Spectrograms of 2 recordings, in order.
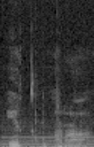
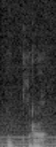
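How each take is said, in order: First: The word begins with an 'i' vowel. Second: The word begins with a 'u' vowel. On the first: The speaker calls it right. "hamzatul amrnya itu berharokat kasrah" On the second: The speaker calls it wrong. "bukan uqra"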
